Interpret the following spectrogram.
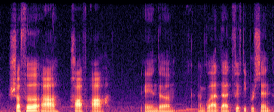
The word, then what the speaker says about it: Schöfferhofer: we'd like to introduce you to the proper pronunciation of our unusual and challenging name, Schafferhofer.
